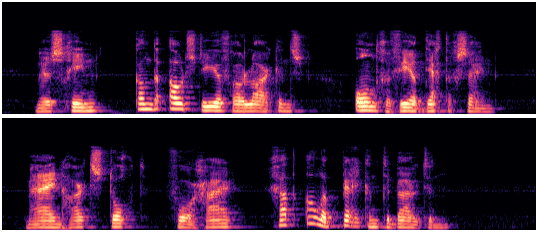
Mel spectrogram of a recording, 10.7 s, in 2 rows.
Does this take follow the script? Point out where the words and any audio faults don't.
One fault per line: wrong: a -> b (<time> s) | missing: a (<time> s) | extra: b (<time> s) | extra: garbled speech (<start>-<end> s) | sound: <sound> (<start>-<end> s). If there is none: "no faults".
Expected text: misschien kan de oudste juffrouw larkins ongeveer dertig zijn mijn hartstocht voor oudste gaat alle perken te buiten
wrong: oudste -> haar (7.3 s)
